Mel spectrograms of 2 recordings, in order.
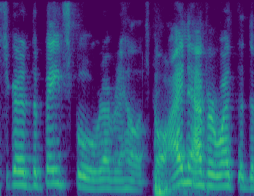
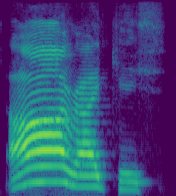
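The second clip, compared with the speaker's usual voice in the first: loud all right; 11 dB louder, much slower than usual. Shown as a demonstration.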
